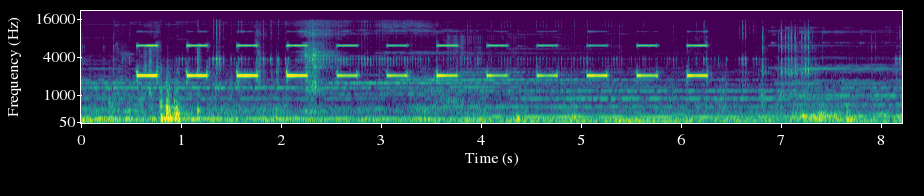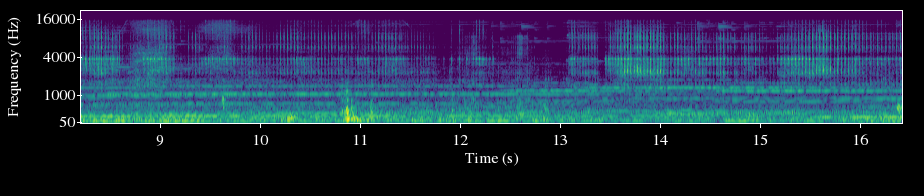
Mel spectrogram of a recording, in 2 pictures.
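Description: A dozen short electronic beeps, about two a second, that stop about six seconds in, over steady background music.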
